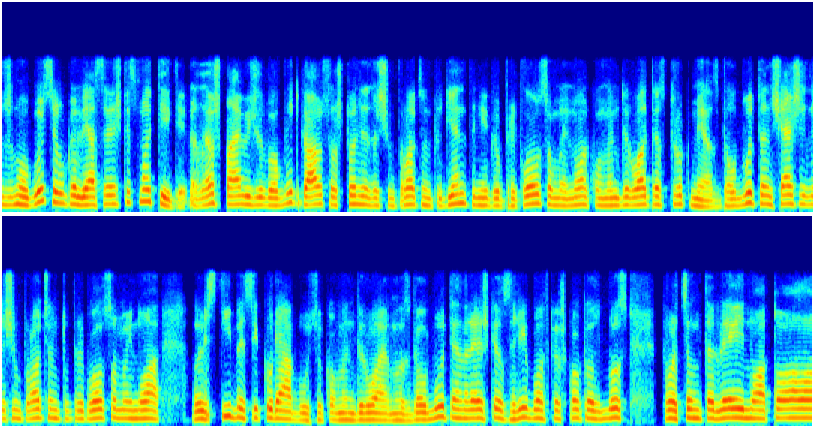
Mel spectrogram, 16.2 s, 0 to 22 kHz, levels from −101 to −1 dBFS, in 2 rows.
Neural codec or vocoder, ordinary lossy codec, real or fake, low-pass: codec, 16 kHz, 1 kbps, FreqCodec, larger model; Opus, 16 kbps; fake; 7.2 kHz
